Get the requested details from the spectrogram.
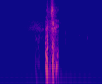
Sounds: Sneeze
